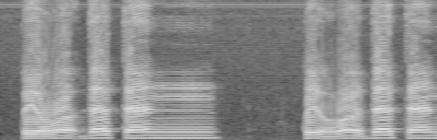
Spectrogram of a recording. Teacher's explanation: بن کوتبن کوتبن قاف اور را دونوں پر پڑے جائیں گے قاف مستعلیہ ہے پر پڑا جائے گا را زبر کی وجہ سے پر ہوگا قاف زیر قی را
